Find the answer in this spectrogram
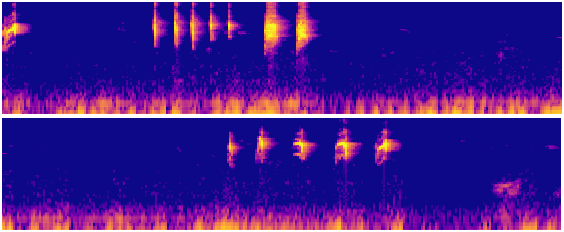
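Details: Long-tailed shrike lure recording, meant to draw a silent cendet into song: a run of rapid, dry, harsh notes, a pause with faint low rumble, then another fast series of sharp chattering notes.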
